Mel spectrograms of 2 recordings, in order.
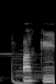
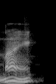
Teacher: kesalahan pelafalan yang dilakukan pada fonem AI menjadi E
